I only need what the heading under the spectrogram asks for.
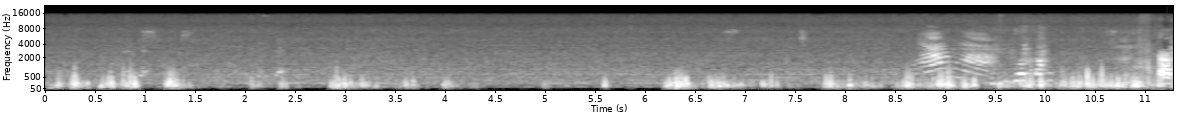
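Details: A seven-month-old male Alaskan Malamute 'talks' in wavering, moaning 'woo' vocalizations while people speak between calls; Alaskan Malamute.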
